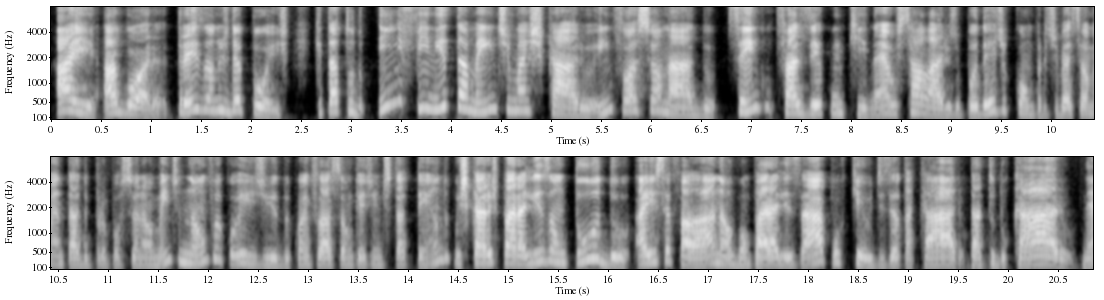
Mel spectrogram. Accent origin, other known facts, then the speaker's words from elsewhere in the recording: Rio de Janeiro, Brazil; como carioca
